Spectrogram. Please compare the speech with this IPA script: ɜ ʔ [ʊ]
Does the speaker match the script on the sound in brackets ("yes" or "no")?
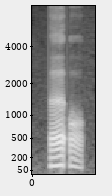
no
